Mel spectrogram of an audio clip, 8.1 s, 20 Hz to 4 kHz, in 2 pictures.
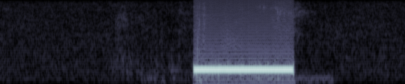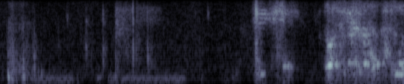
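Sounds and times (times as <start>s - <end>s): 
telephone ringing tone while placing a call: 2.0s - 3.0s
faint clicks and rustles: 4.1s - 6.7s.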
